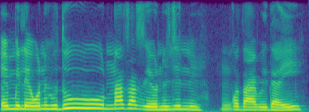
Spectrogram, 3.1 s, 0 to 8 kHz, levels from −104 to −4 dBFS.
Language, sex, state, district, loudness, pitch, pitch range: Chakma, female, Tripura, Unakoti, -13 LUFS, 230 Hz, 205-275 Hz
